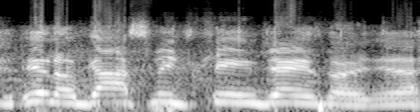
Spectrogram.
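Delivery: usual speaking voice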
